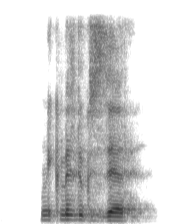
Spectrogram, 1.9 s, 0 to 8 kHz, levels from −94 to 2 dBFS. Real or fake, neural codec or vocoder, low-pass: fake; codec, 16 kHz, 4 kbps, FunCodec, trained on LibriTTS, 50 frames a second; 7.2 kHz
